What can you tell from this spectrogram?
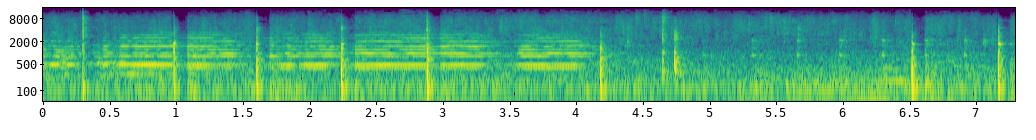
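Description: Butcher's cleaver knocking against a wooden chopping block while cutting goat meat: sharp knocks about every half second for the first four seconds, then fewer. A steady pitched tone from an unseen source sounds behind the knocks until about four seconds in.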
